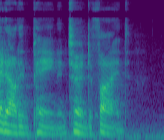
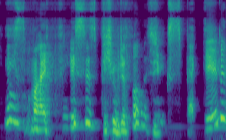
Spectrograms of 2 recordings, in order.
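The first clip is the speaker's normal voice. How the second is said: high, mocking villain voice; 11 semitones higher, 4 dB louder than usual. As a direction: tease him with a sly high voice. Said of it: "Silent said".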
